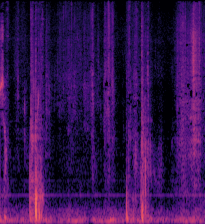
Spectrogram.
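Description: Repotting handling noise: metal tweezers and gloved fingers working a succulent's roots in gritty potting soil, giving light rustles, scrapes and a few sharp clicks.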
